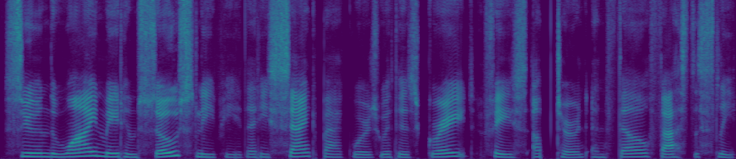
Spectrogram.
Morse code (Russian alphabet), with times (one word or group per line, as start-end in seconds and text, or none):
none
